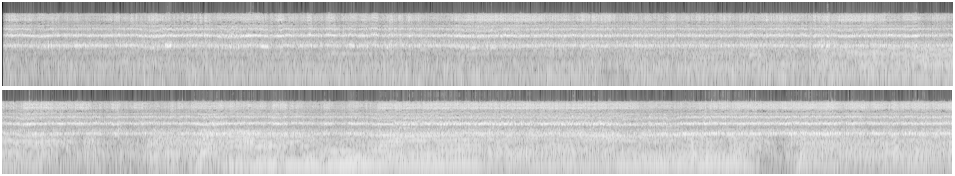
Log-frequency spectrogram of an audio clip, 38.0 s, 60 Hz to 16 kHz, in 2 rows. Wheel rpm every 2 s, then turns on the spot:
230, 230, 230, 230, 230, 230, 230, 230, 230, 230, 230, 230, 230, 210, 190, 200, 230, 230, 230.
none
